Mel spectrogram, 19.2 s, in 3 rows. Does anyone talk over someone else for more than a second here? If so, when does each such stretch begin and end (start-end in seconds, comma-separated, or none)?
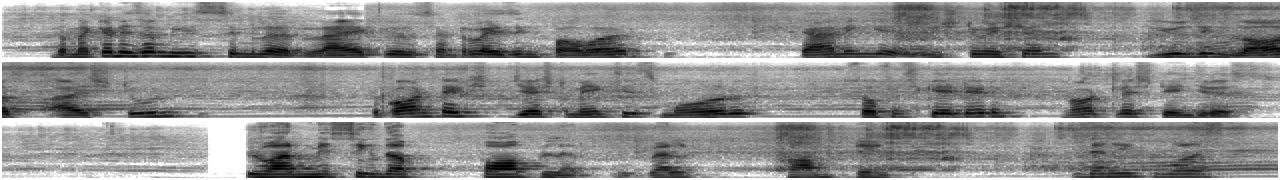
none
